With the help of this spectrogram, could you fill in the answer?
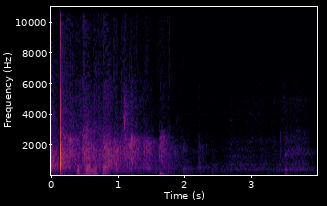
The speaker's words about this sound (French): Merci, on l'applaudit très fort.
